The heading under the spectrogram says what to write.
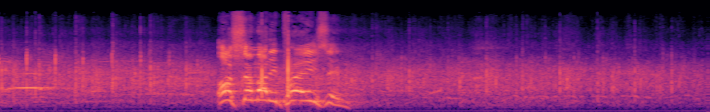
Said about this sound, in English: Oh, clap your hands unto the Lord right now.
